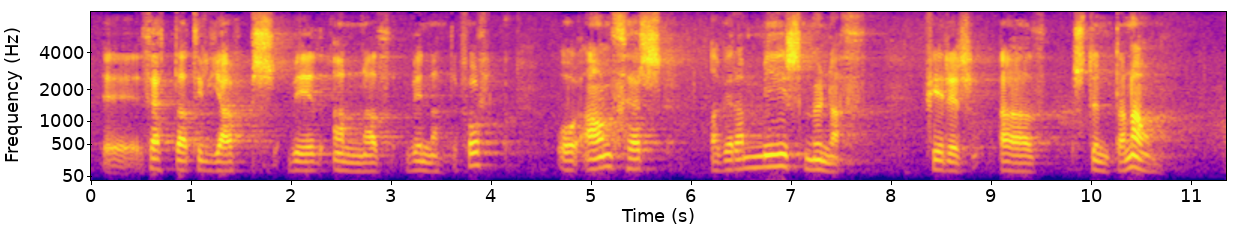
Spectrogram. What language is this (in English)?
Icelandic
